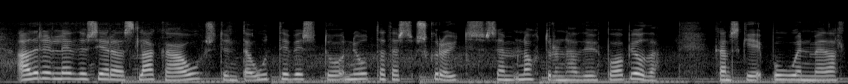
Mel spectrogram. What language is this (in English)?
Icelandic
